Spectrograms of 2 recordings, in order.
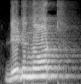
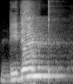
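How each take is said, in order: First: Two separate full words with a clear t. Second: One contracted word with two syllables. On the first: "डिड नॉट कहो तो भी" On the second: "डिडेंट कहो तो भी"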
